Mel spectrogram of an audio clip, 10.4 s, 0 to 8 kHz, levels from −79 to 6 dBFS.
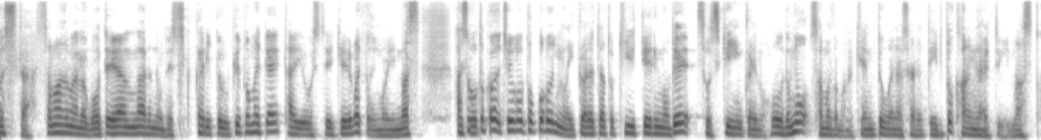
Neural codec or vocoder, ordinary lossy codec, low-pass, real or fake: codec, 16 kHz, 1 kbps, FreqCodec, larger model; none; none; fake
